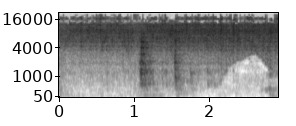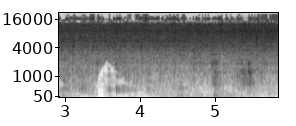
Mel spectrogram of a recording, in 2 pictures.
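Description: Food sizzles steadily in bacon grease on a stovetop burner for an omelette, a broadband hiss with a few soft clinks near the start and two brief low dips in the middle.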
